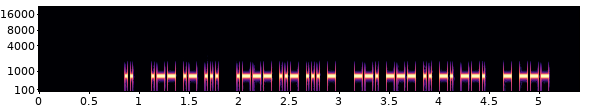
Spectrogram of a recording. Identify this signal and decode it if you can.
Morse code, heard as a keyed tone, about 44 wpm, 700 Hz. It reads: I WAS JUST GOING TO
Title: Sets of 5 Words Encore 45wpm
